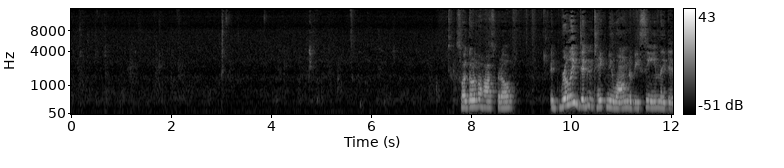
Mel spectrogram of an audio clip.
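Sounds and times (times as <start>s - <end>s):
quiet chewing: 0.0s - 7.8s, 8.8s - 9.6s.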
